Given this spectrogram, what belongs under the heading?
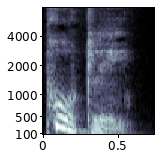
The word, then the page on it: portly: British English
